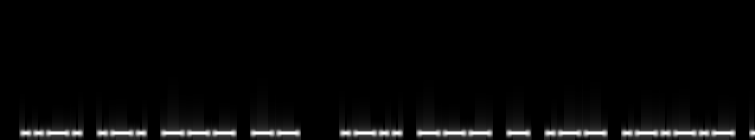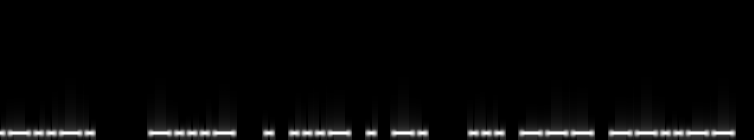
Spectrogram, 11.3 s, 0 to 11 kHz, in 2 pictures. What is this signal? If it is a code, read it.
Morse code, heard as a keyed tone, about 25 wpm, 600 Hz. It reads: FROM LOTW." <BT> EVEN SO,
